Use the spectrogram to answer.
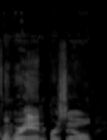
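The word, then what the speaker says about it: Brasil: sow and then it's also not Brazil It's Brazil right so I try to say it as close to like the Portuguese pronunciation as possible because again there's gonna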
